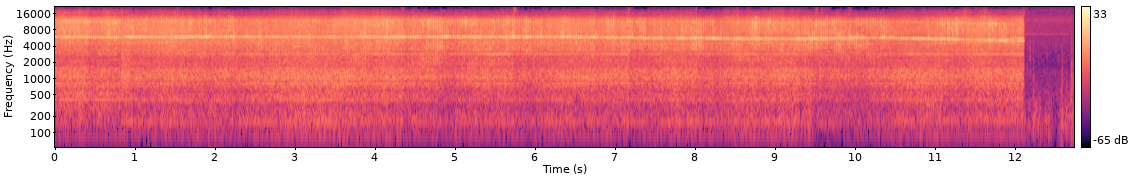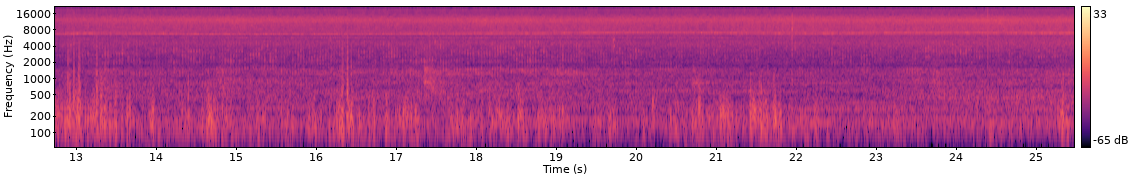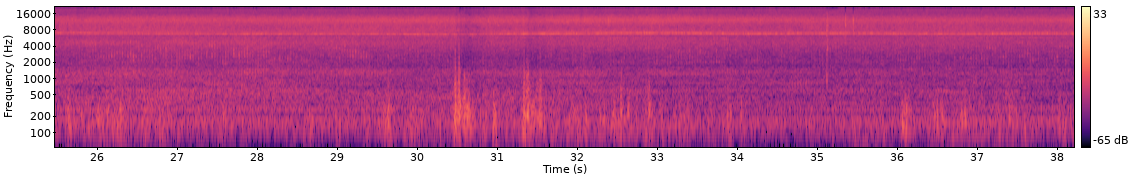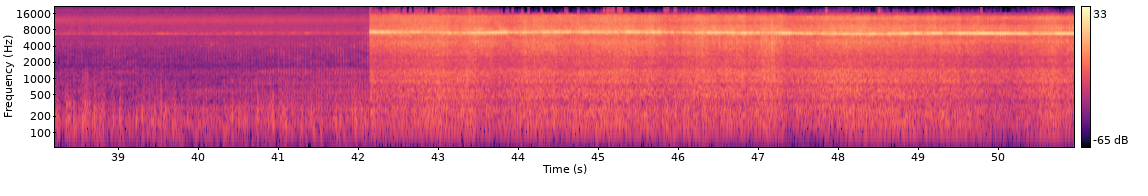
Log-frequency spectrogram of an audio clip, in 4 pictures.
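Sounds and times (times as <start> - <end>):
combine harvester engine running: 0.0 - 12.2, 41.0 - 50.9
high whine: 0.0 - 12.2, 42.1 - 50.9.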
